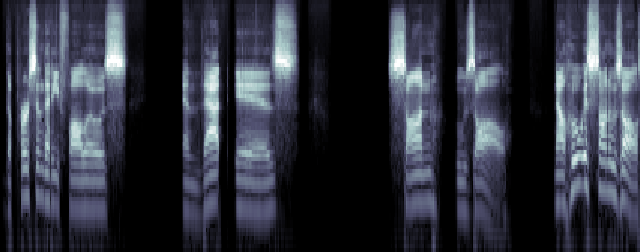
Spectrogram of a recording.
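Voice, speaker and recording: A man's voice: medium pitch, fairly bright tone, smooth, no echo. A man giving casual, rambling commentary as a video creator, conversational and emphatic, close to the microphone. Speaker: video creator explaining game lore.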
